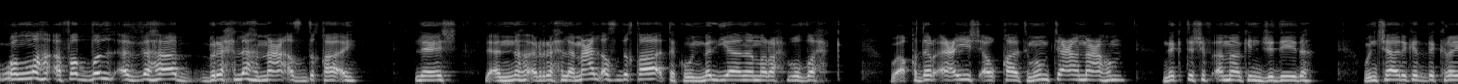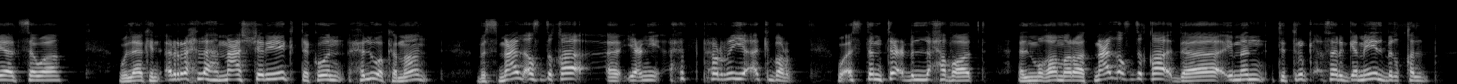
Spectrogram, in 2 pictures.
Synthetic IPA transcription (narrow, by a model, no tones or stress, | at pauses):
wɑlˤːɑːɦʔɑfɑðˤːɨlʔɪðːaɦaːbːɾɪħlamaʕaʔɑs̬ˤd̪ɪqɑːʔi | leːʃ | lɪʔanːaɪ̰rːɪħlamaʕalʔɑs̬ˤd̪ɪqɑːʔt̪akuːnmaljaːnamaɾˤɑːħwɑðˤɑħk | wʔɑ̰qd̪ɑɾˤʔaʕiːʃʔɑwqɑːt̪mʊmt̪ɪʕamaʕɦʊm | nɪkt̪aʃɪfʔamaːkɪnd͡ʒɪd̪iːd̪a | wɪnʃaːɾɪkɪðːɪkɾɪjaːt̪sawaːʔ | wɪlaːkɪnʔɪrːɪħlamaʕaʃːaɾiːkt̪akuːnħɪlwakamaːn | basːmaʕalʔɑsˤd̪ɪqɑːʔjaʕniʔaħaθːbħʊrːɪjːaʔakbɑɾˤ | wɪʔast̪amt̪ɪʕbɪlːɑħɑðˤɑːt̪ | ʔɪlmʊɣaːmɑɾˤɑːt̪maʕalʔɑs̬ˤd̪ɪqɑːʔd̪aːʔɪmant̪ɪt̪ɾʊkʔaθɑɾˤɡamiːlbɪlqɑlb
